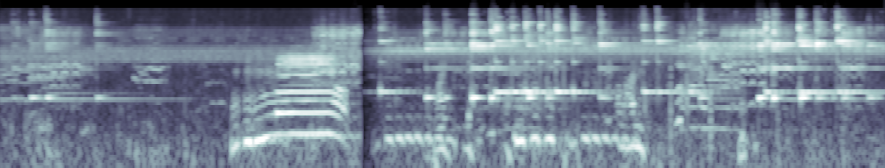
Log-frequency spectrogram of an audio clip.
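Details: Himalayan goats in a forest near a village in Uttarakhand, India, giving wavering, quavering bleats, one long bleat and then a run of shorter tremulous ones, with cowbell clinks and a steady high insect drone behind.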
